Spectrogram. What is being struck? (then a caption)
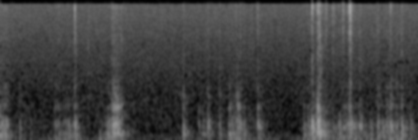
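Solid bar of soap scraped with a thin metal blade. A thin metal blade scrapes and carves a large solid beige bar of soap held in the hand, sending shavings piling up. Quiet, dry scraping strokes and soft crumbly patter come in uneven bursts, with the fullest cuts near the start and again toward the end. The sound stays low and muffled, with no ring after each stroke.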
